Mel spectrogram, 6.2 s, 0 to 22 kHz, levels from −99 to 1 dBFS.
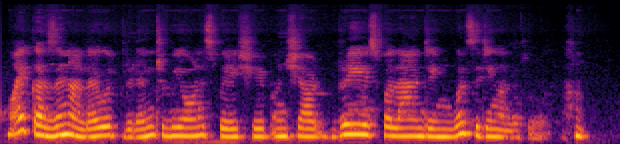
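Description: No technical faults are audible anywhere in the recording.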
